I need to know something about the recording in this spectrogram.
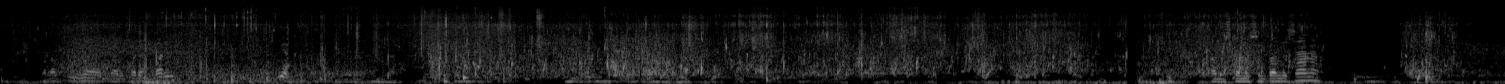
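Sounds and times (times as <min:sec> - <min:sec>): water splashing and running off: 0:00.0 - 0:13.2.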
